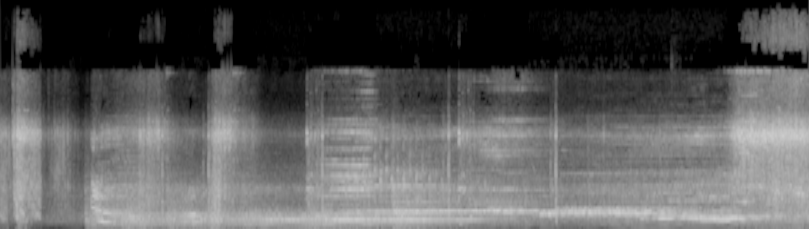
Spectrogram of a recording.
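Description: Game music plays.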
